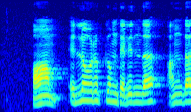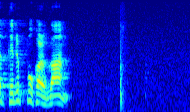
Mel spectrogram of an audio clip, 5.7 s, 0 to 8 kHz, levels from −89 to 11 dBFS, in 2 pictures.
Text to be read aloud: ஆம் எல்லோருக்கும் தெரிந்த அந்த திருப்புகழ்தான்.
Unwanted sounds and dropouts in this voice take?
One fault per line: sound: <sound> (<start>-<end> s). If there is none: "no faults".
sound: thud (4.7-4.9 s)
